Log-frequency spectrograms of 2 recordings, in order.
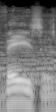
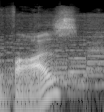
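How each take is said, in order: First: It uses the everyday pronunciation of the word. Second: It uses a fancier, posher pronunciation of the word. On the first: This is how the word is normally said. "I guess I usually go for vases" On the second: The word is said to sound classier. "just to sort of class it up a bit"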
